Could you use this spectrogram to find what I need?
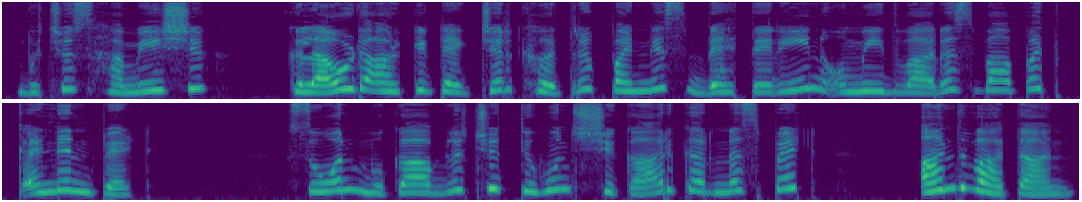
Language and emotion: Kashmiri, fearful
